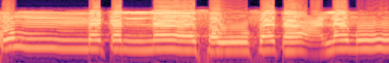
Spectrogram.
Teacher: ثم یہاں سا ہے، سا کو نرمی کے ساتھ پڑھیں گے، اس میں سیٹی کی آواز بالکل پیدا نہ ہو. اور کلا یہاں لام کے ساتھ الف مدہ ہے.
